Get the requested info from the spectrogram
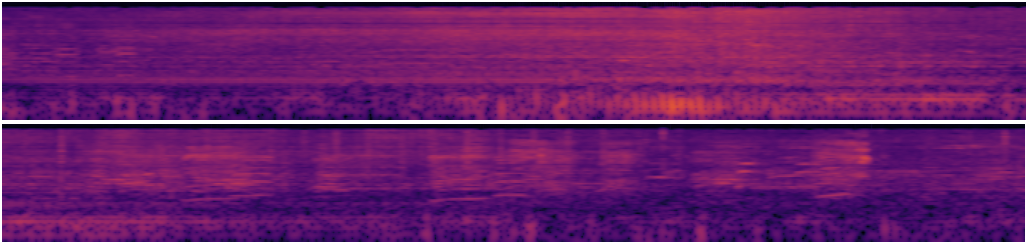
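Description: Domestic geese on the water giving short, scattered honking calls, more of them in the second half. A passing engine swells to the loudest point about three seconds in and fades away by about five seconds.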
